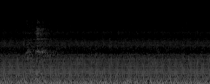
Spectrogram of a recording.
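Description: Steady electrical mains hum with a ladder of evenly spaced overtones, picked up in the lecture-hall audio chain, with a faint brief noise about a third of a second in.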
